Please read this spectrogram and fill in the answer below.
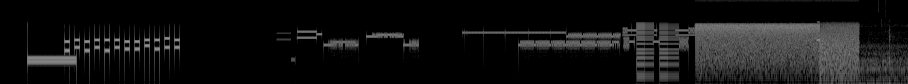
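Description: Dial-up modem connecting over a telephone line. A dial tone is followed by a quick string of touch-tone digits, then the answering and handshake tones between the two modems, and finally about three seconds of loud hiss as they train up before going quiet.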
